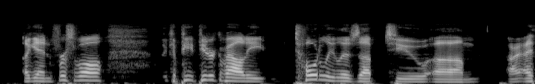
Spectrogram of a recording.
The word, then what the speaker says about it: Capaldi: I've confirmed that is how you're supposed to say it, is Capaldi.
